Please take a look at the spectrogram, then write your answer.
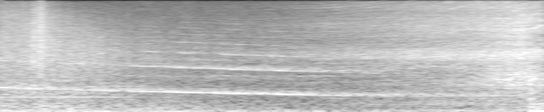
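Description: An ambulance siren wails with a steady tone that slowly slides lower in pitch, fairly loud over a constant rumble of street traffic, with no one speaking.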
